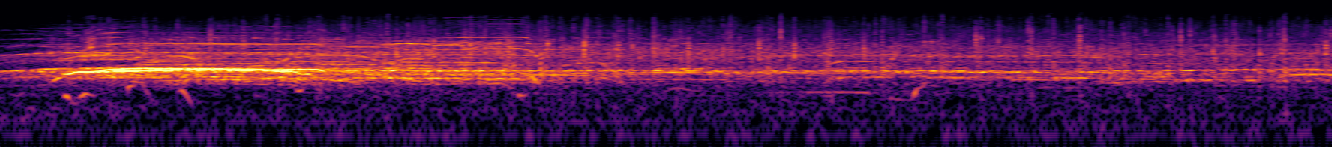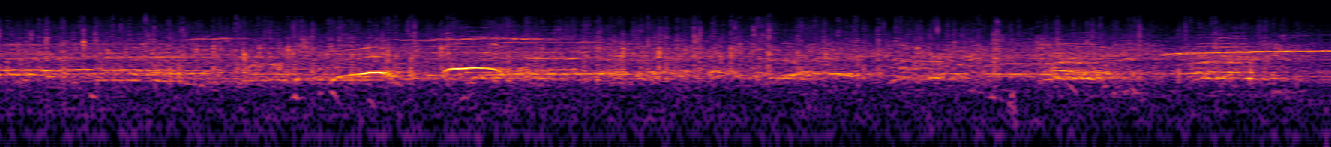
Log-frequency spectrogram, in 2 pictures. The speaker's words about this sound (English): So you heard cheers and chants for Bernie and what appeared to be boos for the idea of meeting the new chairman of the Democratic Party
